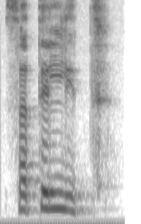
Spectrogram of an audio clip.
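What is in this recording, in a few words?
"satellit", Azerbaijani; Orfoqrafiya Lüğəti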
